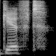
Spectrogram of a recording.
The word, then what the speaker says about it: GIF: Uh and gift like to give somebody a present. Um give somebody a gift. Tango, how do you say GIF? Also, hi with the G like God intended.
